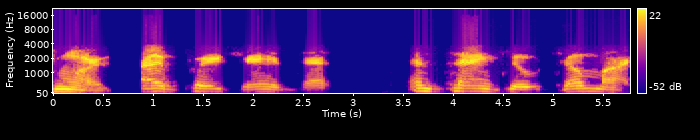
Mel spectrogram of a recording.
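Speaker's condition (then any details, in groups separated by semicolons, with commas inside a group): ALS; slow progressing, symptoms began 8 years ago, 8-hour spine operation 7 years ago then declined, walks with walker, clinic through VA; age 72, diagnosed 6 years ago after 2 years of testing, still driving and going to gym; voice affected since about 2 years ago, voice worst symptom, voice sound audibly changed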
